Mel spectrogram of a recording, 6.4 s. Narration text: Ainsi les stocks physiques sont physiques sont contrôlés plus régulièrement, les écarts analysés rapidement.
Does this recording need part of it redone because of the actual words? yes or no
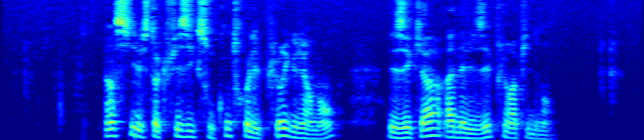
yes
